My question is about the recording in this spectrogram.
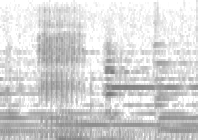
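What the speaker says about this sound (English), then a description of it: "Creepy demon kitty." A demon cat in the game Death and Taxes purrs softly and steadily, with a brief cat vocal tone over a sustained musical background.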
